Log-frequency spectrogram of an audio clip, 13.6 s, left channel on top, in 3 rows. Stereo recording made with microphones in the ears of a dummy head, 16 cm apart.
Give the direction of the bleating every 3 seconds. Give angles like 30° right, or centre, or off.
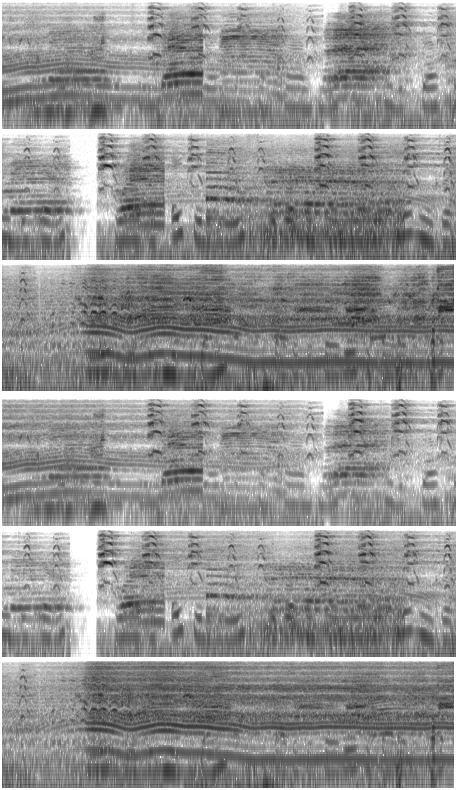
centre, 30° left, 10° left, 20° right, 40° right.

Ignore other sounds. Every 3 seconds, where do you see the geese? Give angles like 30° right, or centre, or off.
40° right, 30° right, 20° right, centre, 20° left.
